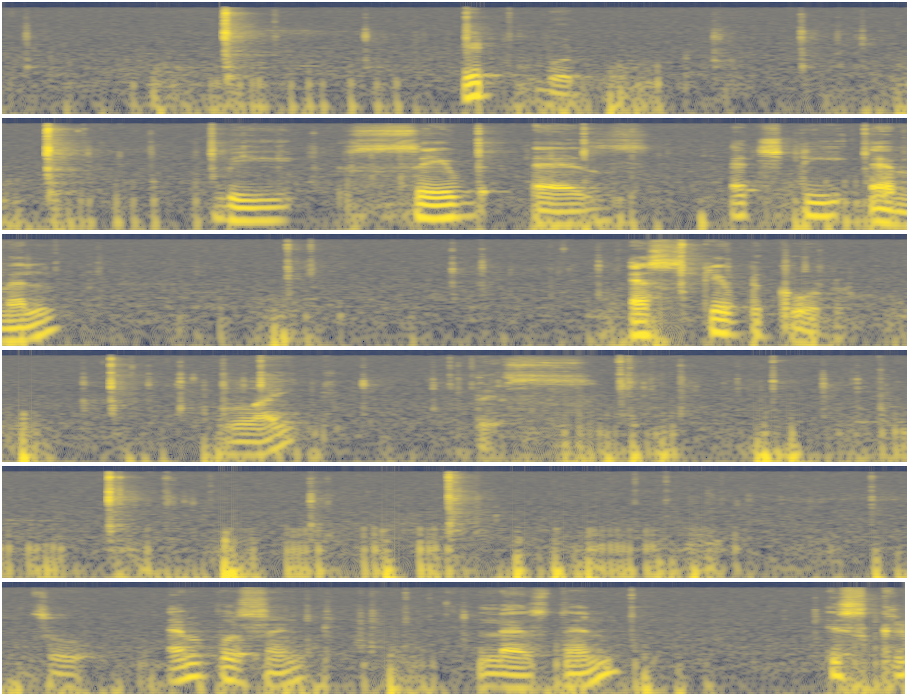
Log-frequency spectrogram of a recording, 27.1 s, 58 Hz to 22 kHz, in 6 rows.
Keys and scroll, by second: 17.9 ctrl+s.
